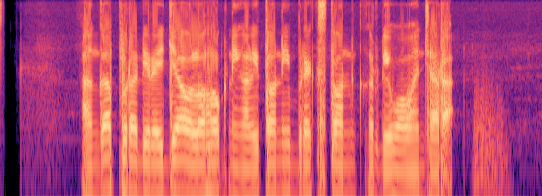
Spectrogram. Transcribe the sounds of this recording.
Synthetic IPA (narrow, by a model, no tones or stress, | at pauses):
ʔaŋɡapuɾadiɾɛd͡ʒaɔlɔɦɔk̚niŋalit̪ɔnibɾɛkst̪ɔnkʰɨrdiwawaɲt͡ʃaɾʔa̰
